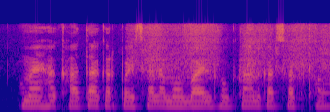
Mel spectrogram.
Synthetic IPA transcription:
mɛ̃ɦãkʰaːt̪akɐɾpəɪsalamoːbaːɪlbʱoːɡd̪aːnkɐɾsəkt̪ʰã

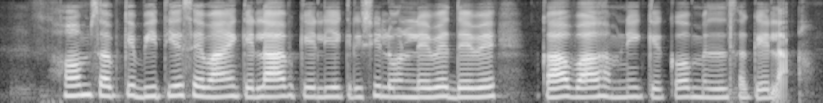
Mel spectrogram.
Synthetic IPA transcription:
həmsɐbkebiːt̪ijeseːʋaːẽkelaːbkeliekɾɪʃiloːnleːwed̪eːwe | kaʋaːɦɐmnikekəbmɪlsɐkeːla̰ː

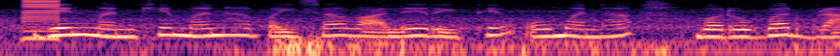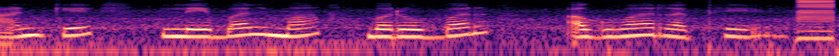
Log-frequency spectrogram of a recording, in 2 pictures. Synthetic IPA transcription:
d͡ʒɪnmənkʰemənɦəpəɪsaʋa̰ːleɾɐit̪ʰeʔomənɦəbəɾoːbəɾbɾã̰ːɳɖke | leːbəlmã | bəɾoːbəɾ | ə̰ɡʋaɾət̪ʰeː

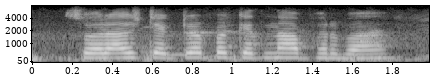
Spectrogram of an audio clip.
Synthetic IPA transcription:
swəɾaːd͡ʒʈek̚ʈəɾpɐɾkɪt̪napʰəɾbaː

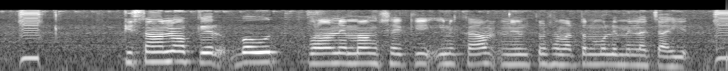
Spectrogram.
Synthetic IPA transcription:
kɪsaːnõkeɾbɐɦʊt̪ | pʊɾaːnemãːŋɡt͡ʃʰɛkiʔɪnkanɪjənɪt̪əms̬əməɾt̪ʰənmʊljemɪlnat͡ʃaːɦieː

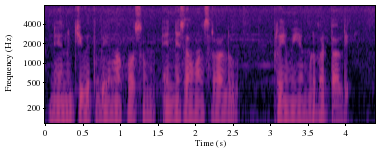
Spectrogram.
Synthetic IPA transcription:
ne̞ːnud͡ʒiːʋit̪ɐbʱiːmaːkɔːsɐmenːisɐmʋɐt̪sɐɾaːlu | pɾiːmijɐmlukɐʈːaːlḭ

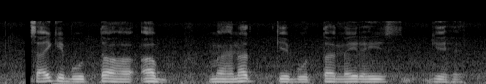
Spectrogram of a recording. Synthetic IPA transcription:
ɪsaːikebuːtt̪aɦʔɐb | mɛɦnət̪̚kebuːt̪t̪anɐɦĩɾɐɦiɡɐeɦɛ̃ː

